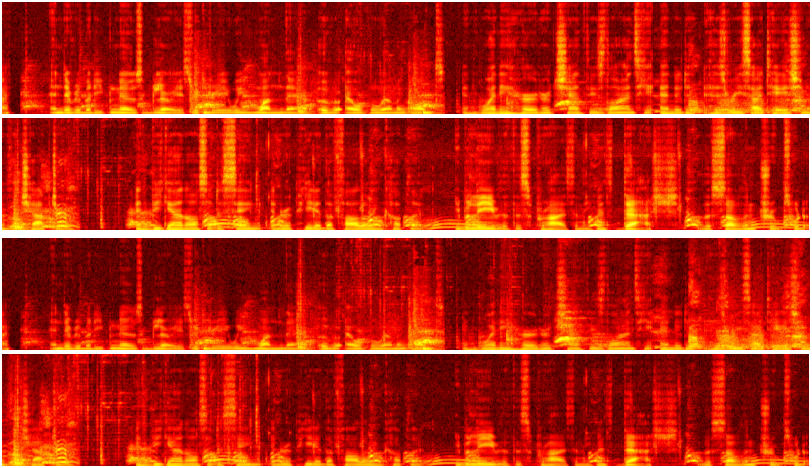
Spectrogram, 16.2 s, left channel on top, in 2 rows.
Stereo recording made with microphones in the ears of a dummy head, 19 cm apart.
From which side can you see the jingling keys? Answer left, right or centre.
right.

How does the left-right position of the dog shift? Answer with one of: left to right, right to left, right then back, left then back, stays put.
right then back.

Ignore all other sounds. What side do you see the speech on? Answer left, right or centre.
left.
